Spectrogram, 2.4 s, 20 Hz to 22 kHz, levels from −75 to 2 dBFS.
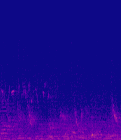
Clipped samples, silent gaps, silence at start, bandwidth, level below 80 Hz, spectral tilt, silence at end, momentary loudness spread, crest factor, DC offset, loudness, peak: under 0.1%; none; 0 s; 16 kHz; -64 dBFS; -3 dB/octave; 0 s; 2 LU; 18 dB; under 0.1%; -47 LUFS; -30 dBFS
